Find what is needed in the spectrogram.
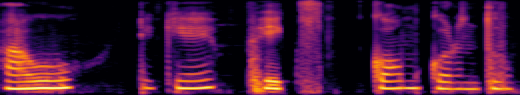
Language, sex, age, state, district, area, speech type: Odia, female, 18-30, Odisha, Koraput, urban, spontaneous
